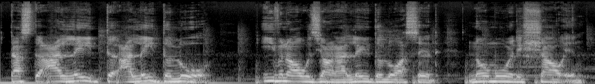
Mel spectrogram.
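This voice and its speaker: Young man telling a casual story. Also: medium pitch. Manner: casual slangy retelling with fillers. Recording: faint music behind. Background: faint background music.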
